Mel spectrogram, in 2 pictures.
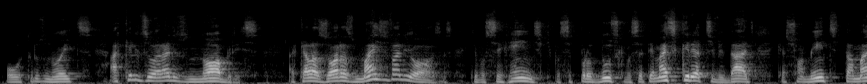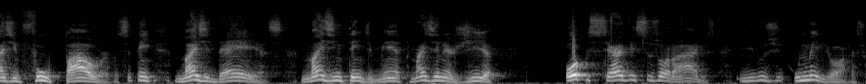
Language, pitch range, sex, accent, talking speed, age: Portuguese, 120-175 Hz, male, Brazilian, 155 wpm, 50-69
